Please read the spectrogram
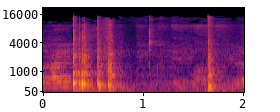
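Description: Glass pot lid clinking against a stainless steel pan as lids are set on and lifted off, a few sharp clinks spread across the two seconds.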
